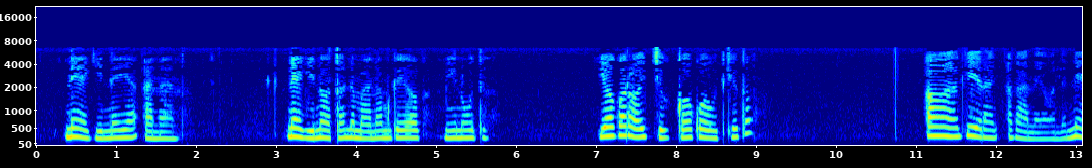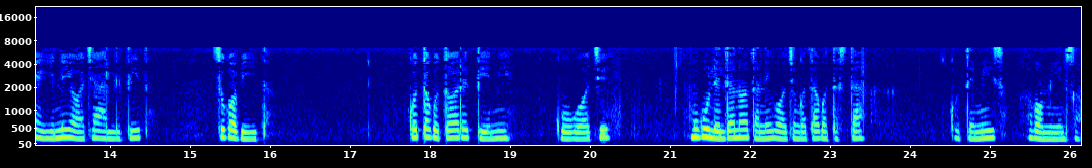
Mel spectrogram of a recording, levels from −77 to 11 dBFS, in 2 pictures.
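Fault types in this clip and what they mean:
Vorbis compression: likely heavy low-bitrate coding around 18 kbps; the speech sounds hissy and grainy, and a spectrogram shows nothing above 6.5 kHz plus smeared, noisy treble.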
